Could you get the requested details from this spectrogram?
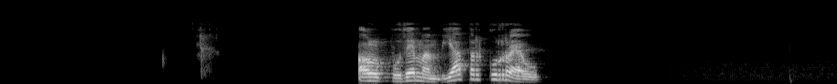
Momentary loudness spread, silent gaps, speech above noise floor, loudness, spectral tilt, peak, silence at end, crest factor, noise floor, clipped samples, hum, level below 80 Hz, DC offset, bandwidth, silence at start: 8 LU; 3.12-3.16 s; over 75 dB; -16 LUFS; -6 dB/octave; -2 dBFS; 3 s; 20 dB; under -90 dBFS; under 0.1%; 50 Hz at -60 dBFS; -66 dBFS; under 0.1%; 7.4 kHz; 2 s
